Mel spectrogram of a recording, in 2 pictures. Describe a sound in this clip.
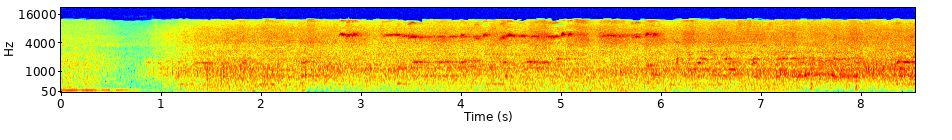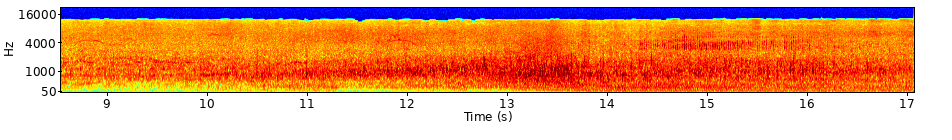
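Wind blows outdoors, growing stronger.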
